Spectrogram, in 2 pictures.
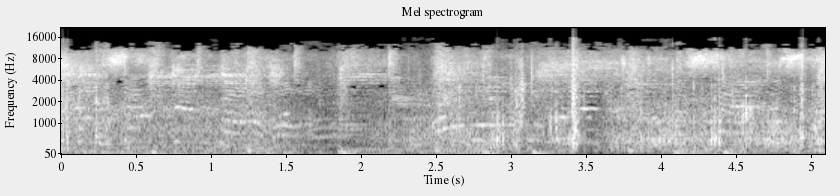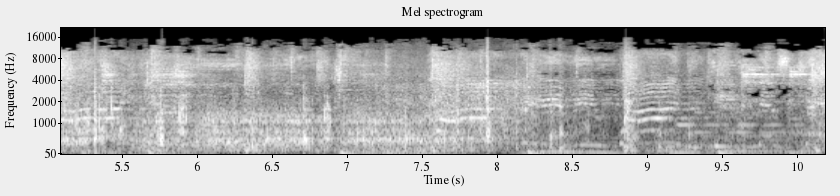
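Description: Skateboard wheels rolling on concrete, with sharp clacks of the board's tail snapping and landing, mixed under music with singing.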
